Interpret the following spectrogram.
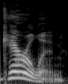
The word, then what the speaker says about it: Caroline: Also, maybe this is a potato potato situation, but it amuses me that Numei pronounces her name Carolyn.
